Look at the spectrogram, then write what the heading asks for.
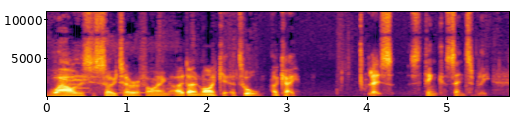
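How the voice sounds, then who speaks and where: A man talks fairly slowly at a medium pitch. His voice is somewhat breathy, with ordinary pitch variation. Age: old. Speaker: gaming YouTuber. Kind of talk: gameplay commentary.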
